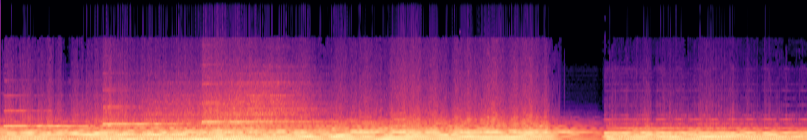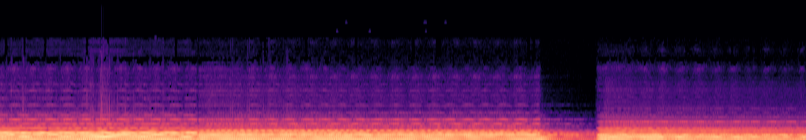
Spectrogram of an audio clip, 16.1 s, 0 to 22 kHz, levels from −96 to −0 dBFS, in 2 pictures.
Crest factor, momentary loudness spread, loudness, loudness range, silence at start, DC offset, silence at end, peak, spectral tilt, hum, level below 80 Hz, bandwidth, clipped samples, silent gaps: 10 dB; 10 LU; -9 LUFS; 9 LU; 0 s; under 0.1%; 0 s; 0 dBFS; -6 dB/octave; none; -40 dBFS; 15 kHz; 0.6%; none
